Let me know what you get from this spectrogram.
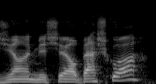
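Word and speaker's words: Jean-Michel Basquiat: collections which is really amazing next one is Jean Michelle basa and I did look that up that is pronounced pretty accurately uh this one's really crazy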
